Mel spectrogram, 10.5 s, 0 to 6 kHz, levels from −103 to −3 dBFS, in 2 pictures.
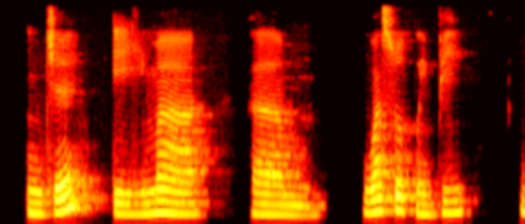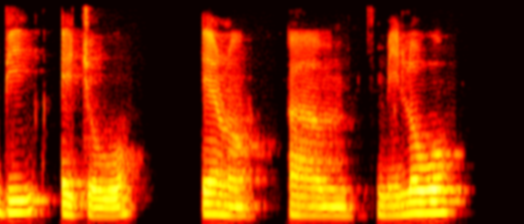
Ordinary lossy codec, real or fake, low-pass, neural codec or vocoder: none; real; 5.4 kHz; none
